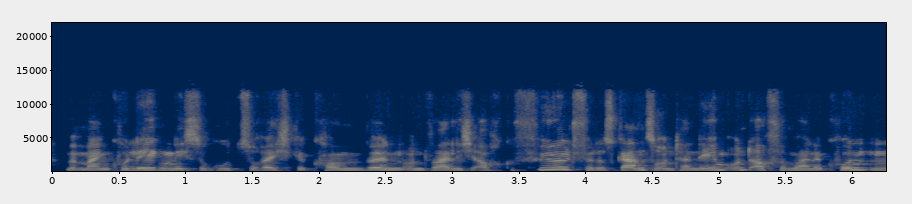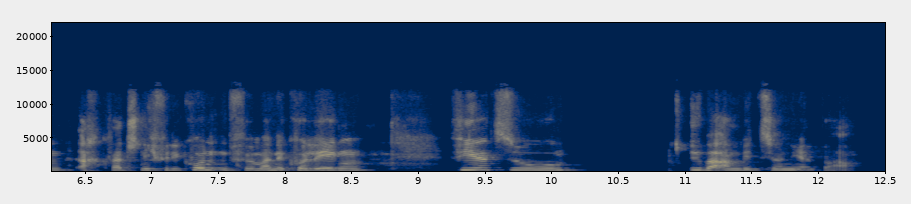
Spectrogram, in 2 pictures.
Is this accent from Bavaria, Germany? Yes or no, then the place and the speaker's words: no; North Rhine-Westphalia, Germany; das hast du schon gesagt. Ich bin 34 Jahre alt und ich komme aus NRW. Ich wohne in der Nähe von Düsseldorf, in einem kleinen Städtchen namens Willig.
